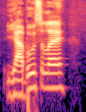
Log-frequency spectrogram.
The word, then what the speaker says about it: Yabusele: Yabusele, however you say his name, I still can't get that. – No, you nailed it what. that time. You got it.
